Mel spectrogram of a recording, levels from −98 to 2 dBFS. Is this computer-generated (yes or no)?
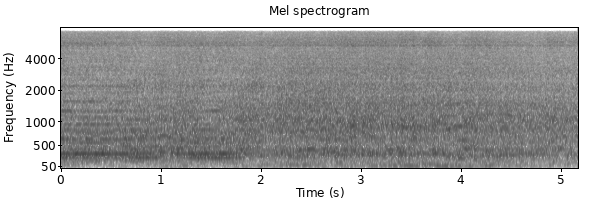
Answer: yes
